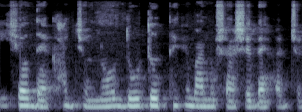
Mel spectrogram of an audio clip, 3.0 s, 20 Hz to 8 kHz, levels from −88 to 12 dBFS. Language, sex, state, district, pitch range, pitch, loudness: Bengali, female, West Bengal, Purulia, 170-195 Hz, 180 Hz, -17 LUFS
